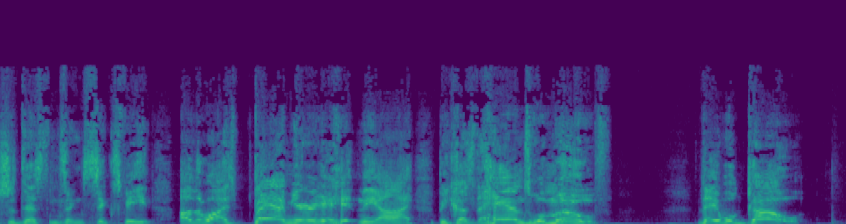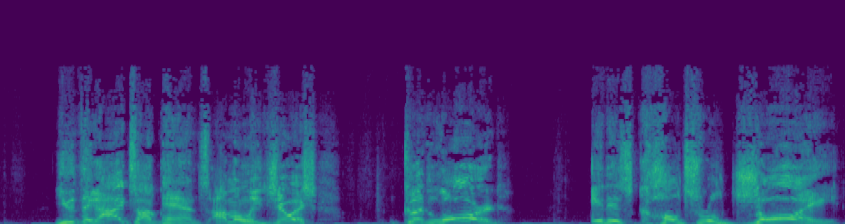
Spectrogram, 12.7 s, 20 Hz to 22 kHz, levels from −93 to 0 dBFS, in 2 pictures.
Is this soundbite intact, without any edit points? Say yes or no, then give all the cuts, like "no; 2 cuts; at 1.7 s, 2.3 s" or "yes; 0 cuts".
no; 1 cut; at 7.6 s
